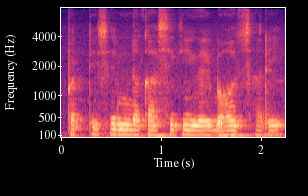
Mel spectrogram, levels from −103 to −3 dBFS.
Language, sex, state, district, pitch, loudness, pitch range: Hindi, male, Bihar, Patna, 110 Hz, -15 LUFS, 105-115 Hz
